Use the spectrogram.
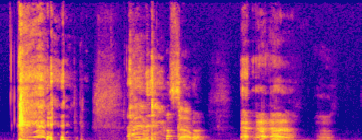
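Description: A short, rough throat-clearing burst near the start, followed by someone talking in a low, close voice.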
